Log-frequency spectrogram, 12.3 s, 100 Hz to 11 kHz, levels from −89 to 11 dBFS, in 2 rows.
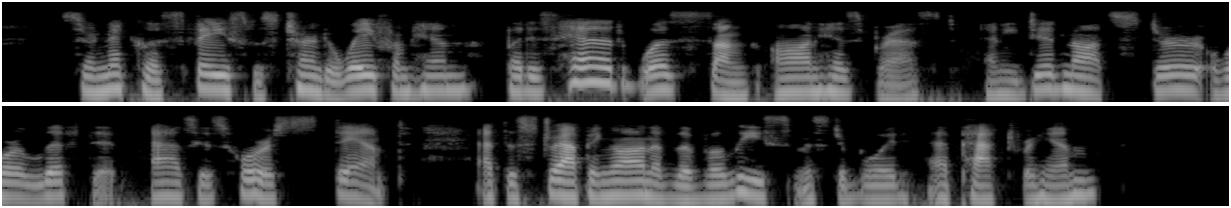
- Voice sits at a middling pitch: Yes, medium, 160 Hz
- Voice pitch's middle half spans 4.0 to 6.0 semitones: No, average, 3.6 semitones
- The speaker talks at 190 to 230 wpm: Yes, average, 200 wpm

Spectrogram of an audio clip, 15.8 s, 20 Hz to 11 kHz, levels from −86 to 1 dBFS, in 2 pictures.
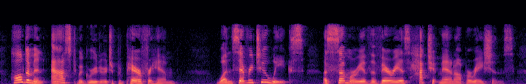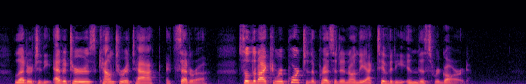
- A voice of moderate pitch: Yes, medium, 160 Hz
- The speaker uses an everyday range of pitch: No, wide, 7.3 semitones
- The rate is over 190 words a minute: No, average, 150 wpm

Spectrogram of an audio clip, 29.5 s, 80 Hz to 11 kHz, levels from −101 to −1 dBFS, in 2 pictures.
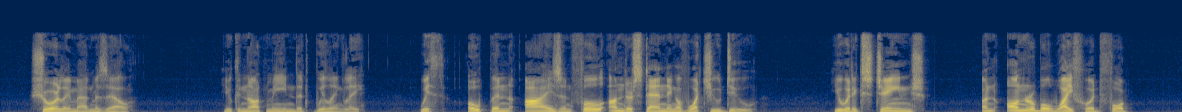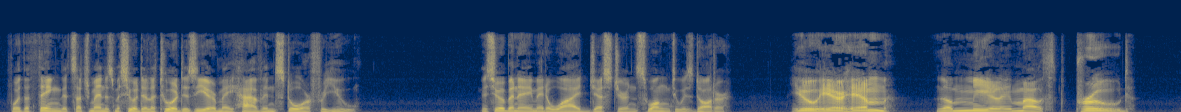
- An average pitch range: Yes, average, 3.7 semitones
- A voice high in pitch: No, low, 105 Hz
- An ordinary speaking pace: No, slow, 125 wpm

